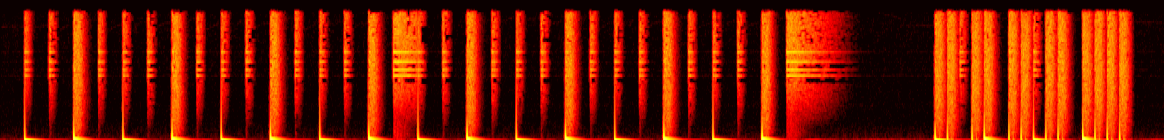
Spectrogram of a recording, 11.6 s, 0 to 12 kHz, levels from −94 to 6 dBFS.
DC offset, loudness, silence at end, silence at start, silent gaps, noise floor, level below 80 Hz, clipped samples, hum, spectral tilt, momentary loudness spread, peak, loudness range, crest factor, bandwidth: under 0.1%; -22 LUFS; 0.35 s; 0.25 s; none; -72 dBFS; -30 dBFS; under 0.1%; none; -4.5 dB/octave; 10 LU; 0 dBFS; 2 LU; 22 dB; 11.5 kHz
